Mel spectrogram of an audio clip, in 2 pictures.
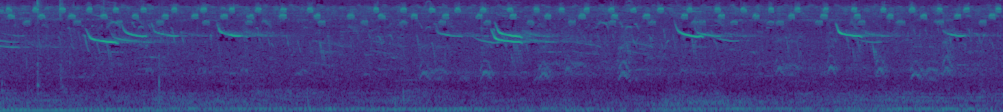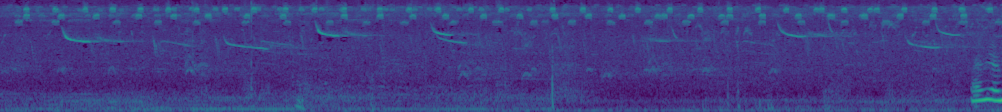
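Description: Small birds calling: short, high chirps that fall in pitch, every second or two, over a continuous, very high-pitched pulsing that repeats several times a second.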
